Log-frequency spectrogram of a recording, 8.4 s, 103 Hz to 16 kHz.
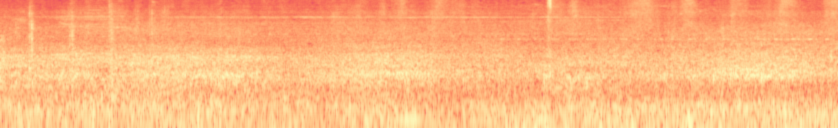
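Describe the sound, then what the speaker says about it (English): A Toronto city bus on route 97 heading toward St. Clair station, a steady low rumble of the bus blended with surrounding street traffic, continuous and fairly distant, with no talking. "That's the 97 bus. That's going down to St. Clair station."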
